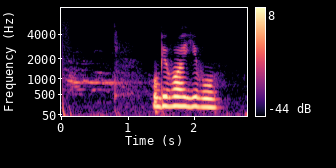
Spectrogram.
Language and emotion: Russian, neutral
